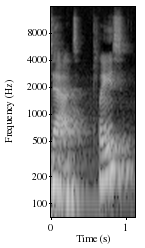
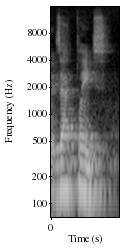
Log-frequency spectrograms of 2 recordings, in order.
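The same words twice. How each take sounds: First: Each word's last sound is said in full. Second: The last sound of 'that' changes to link. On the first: "written form is" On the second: "natural speed will be"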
